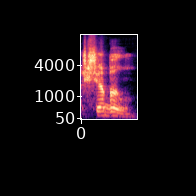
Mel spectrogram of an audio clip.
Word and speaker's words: Shaboo: It sounds just like it's spelled, Shabu. SHABOO.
